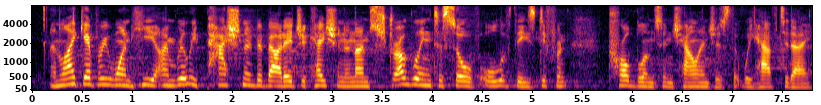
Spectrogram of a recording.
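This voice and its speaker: With an Australian accent, a man speaks at a fairly quick pace in a high pitch with ordinary pitch variation. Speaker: engineering professor; conference speaker, engineering lecturer. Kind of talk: conference keynote talk.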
